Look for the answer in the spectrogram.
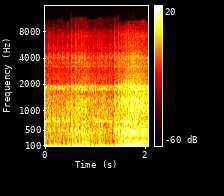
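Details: Motorcycle engine running rough with choppy, uneven, stumbling exhaust bursts, likely misfiring, yet no engine warning light on.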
